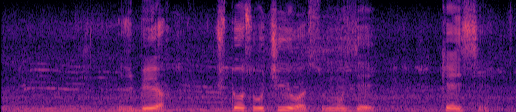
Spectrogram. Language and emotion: Russian, neutral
